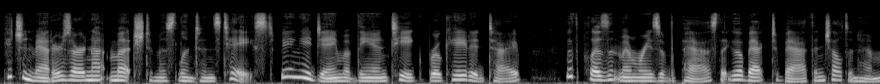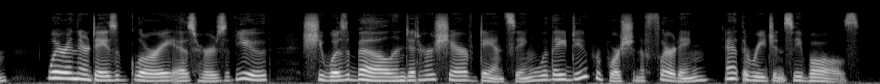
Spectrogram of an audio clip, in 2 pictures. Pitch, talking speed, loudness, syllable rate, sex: 190 Hz, 205 wpm, -18 LUFS, 5.3 syllables/s, female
